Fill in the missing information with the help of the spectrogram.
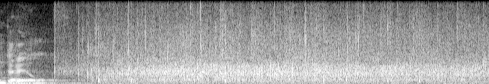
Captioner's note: audience applauding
